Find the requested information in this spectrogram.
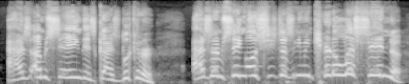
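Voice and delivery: exasperated complaint. Real, not acted. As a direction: complain in a squeaky voice at being ignored. Complains mother isn't listening.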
